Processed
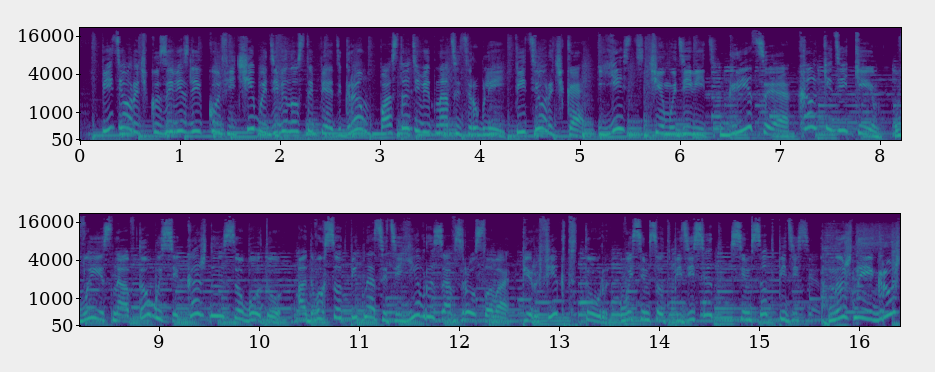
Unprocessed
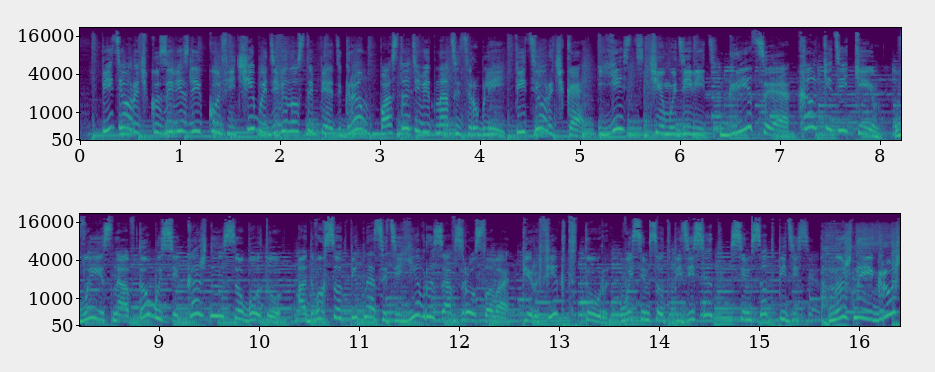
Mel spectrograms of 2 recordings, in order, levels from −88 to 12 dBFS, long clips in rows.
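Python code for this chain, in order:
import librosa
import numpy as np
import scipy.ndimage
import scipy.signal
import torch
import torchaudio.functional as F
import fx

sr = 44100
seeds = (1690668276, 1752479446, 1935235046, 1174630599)

y = scipy.signal.sosfilt(scipy.signal.butter(2, 60.0, 'highpass', fs=sr, output='sos'), x)
y = y * librosa.db_to_amplitude(-8.0)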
